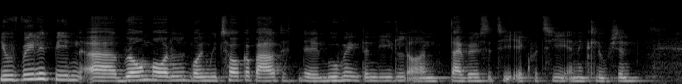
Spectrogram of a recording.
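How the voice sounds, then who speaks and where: A woman speaks in a normal speaking voice at a moderate pace. Her pitch sits fairly low and her intonation stays fairly even. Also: hardly any pauses. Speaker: podcast host. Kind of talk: interview conversation.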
